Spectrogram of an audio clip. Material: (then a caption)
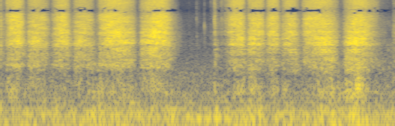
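Oak wood. A stiff-bristle crevice brush, held in the hand, scrubs along the gap between solid oak floorboards in a wooden plank floor. Quick, even back-and-forth strokes make a bright, airy scratching hiss that pauses briefly midway, then resumes in the same rhythm.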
